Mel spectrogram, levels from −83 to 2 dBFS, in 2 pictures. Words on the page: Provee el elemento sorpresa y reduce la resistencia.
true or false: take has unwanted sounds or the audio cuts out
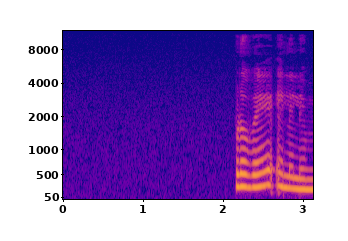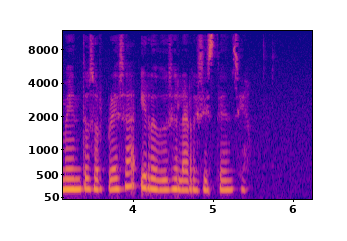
false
